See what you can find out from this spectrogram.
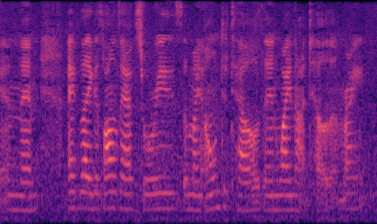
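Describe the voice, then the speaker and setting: Against noticeable background noise and audible room echo, a woman talks at a medium pitch in a monotone, flat intonation. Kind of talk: casual storytime vlog. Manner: halting, many fillers.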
